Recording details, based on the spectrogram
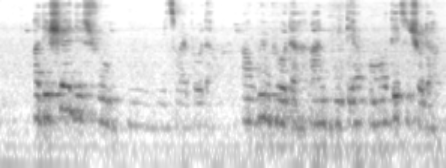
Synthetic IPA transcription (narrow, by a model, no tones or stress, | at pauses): adeʃɛdisɹũm | wiθmaɪbɹɔda | ãnwibɹɔdaãnwideakɔmɔdedit͡ʃɔda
